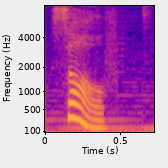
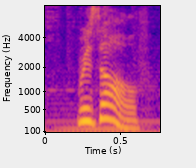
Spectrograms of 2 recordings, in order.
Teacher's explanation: is voiced your glotus is still producing the voed carrier and the voiceless s is pronounced as a voiced Z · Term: coarticulation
